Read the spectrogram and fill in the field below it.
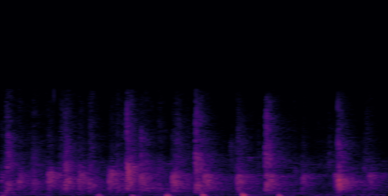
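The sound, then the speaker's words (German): Applause voting in favour of the Prince from Prince of Persia: a steady patter of hand claps, moderately loud and fairly even in rhythm, carrying on for a few seconds with no voices over it. “wer ist dafür? Applaus dafür.”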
